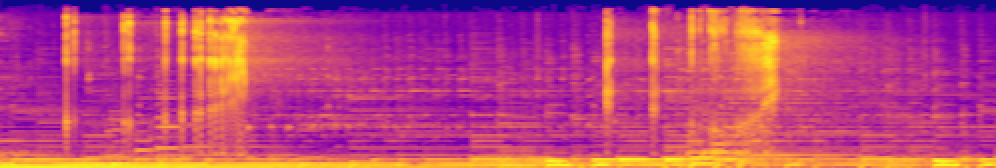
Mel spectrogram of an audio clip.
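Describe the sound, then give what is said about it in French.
A voice imitates frog croaks with raspy, clicking bursts and a couple of rising squelchy sweeps over a steady low drone, loud throughout. “petit garçon il s'assoit sur un tronc d'arbre et il écoute les grenouilles. D'abord, elles ne parlent qu'en langage des grenouilles, quoi.”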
